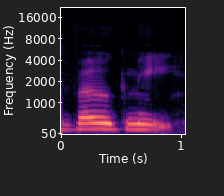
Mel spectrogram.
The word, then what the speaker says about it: Voogueme: some youtube videos and the way they pronounce it is vogue me v-o-o-g-u-e-m here we go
